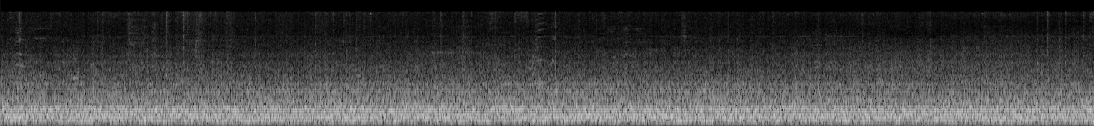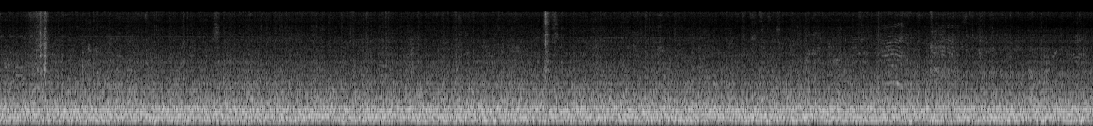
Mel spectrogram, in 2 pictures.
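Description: A jet engine roars steadily in the cabin of a plane in flight.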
